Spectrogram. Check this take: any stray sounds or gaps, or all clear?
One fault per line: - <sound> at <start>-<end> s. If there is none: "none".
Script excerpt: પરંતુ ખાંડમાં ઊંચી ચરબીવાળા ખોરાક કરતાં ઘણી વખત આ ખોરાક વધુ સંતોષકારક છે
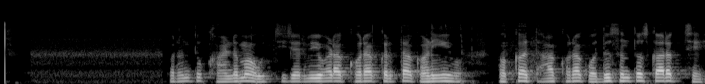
none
